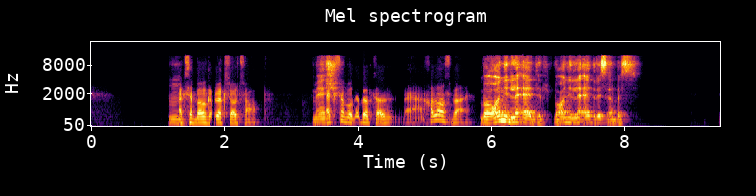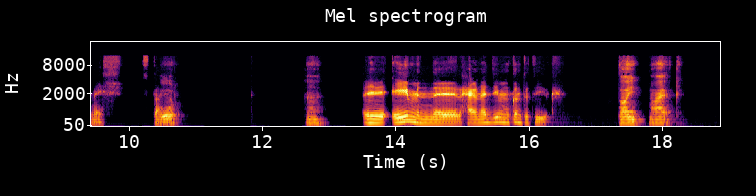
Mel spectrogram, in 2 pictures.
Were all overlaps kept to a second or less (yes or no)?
yes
